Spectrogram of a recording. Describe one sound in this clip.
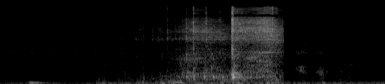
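A curtain swishes as it is pulled open.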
